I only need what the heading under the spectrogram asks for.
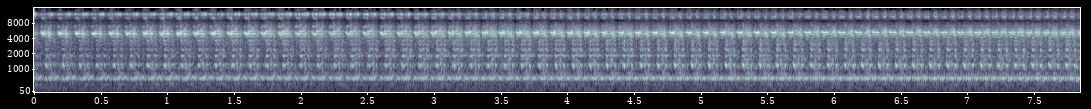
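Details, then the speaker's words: Machining the rear main seal bore on a Chevy 400 block for line honing: steady high-pitched screech with rapid, even flutter, cutter chattering because its back has no rake or clearance; tool chatter. "It's working, but I don't really like the rake on the back of that cutter cuz it's that's why it's chattering because there's no clearance on the back."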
